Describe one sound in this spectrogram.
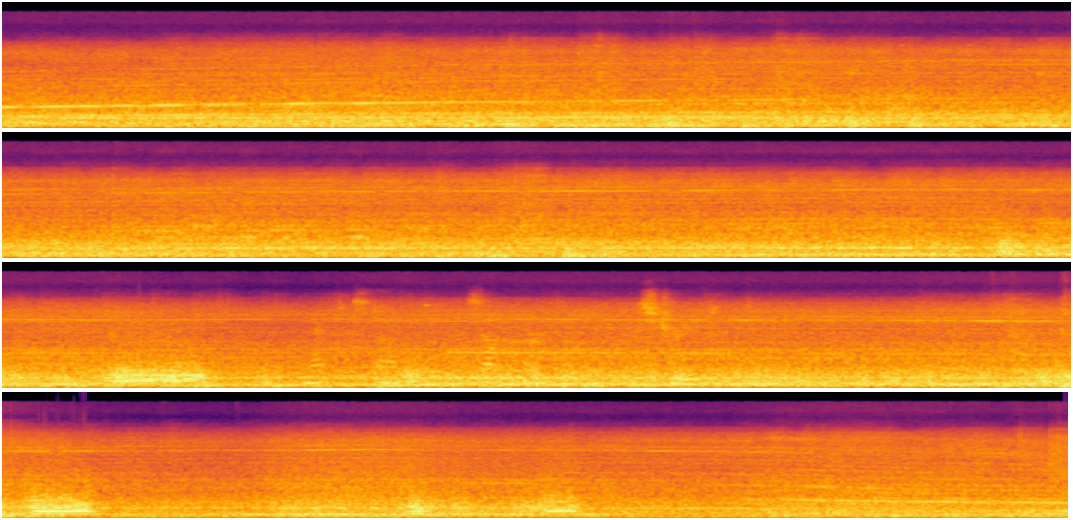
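A bus engine hums and rumbles steadily from inside.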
